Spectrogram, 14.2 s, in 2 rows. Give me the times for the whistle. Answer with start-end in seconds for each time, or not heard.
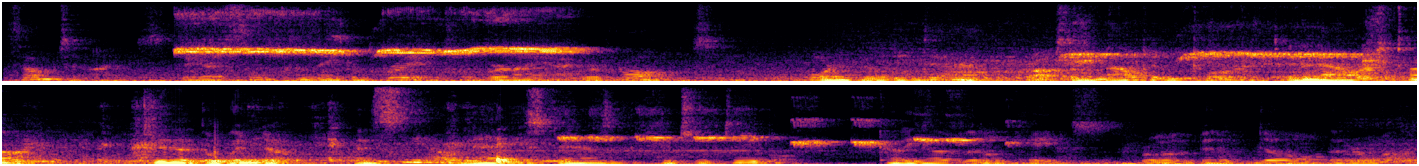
0.8-3.0, 5.2-6.9, 9.8-12.2.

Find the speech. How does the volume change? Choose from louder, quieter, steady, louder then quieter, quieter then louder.
louder then quieter.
